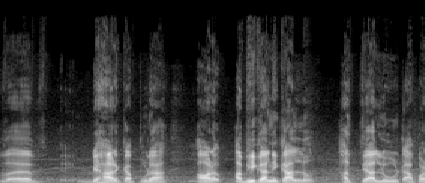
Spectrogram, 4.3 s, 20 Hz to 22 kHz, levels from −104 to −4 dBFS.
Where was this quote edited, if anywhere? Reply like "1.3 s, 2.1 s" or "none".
none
